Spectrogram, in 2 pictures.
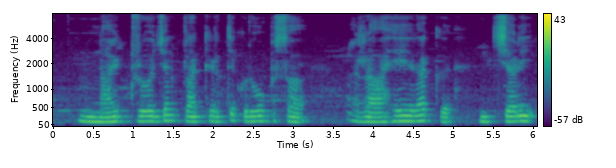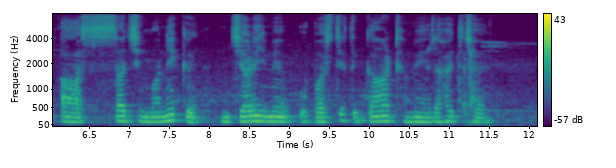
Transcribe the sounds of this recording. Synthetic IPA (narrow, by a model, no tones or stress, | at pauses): naiʈɾod͡ʒənpɾaːkiɾt̪ikɾupsə̃ | ɾaɦeɾək | d͡ʒəɽiasəd͡ʒmənikd͡ʒəɽimeupəst̪ʰit̪ɡãʈʰmeɾəɦɛt̪t͡ʃʰɛ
